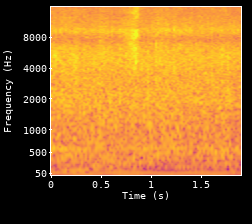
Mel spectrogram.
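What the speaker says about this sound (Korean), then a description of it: "물소리가 너무 강해서" Loud rushing water of a stream beside a tunnel in Japan, a steady, dense hiss that fills the surroundings without pause.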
